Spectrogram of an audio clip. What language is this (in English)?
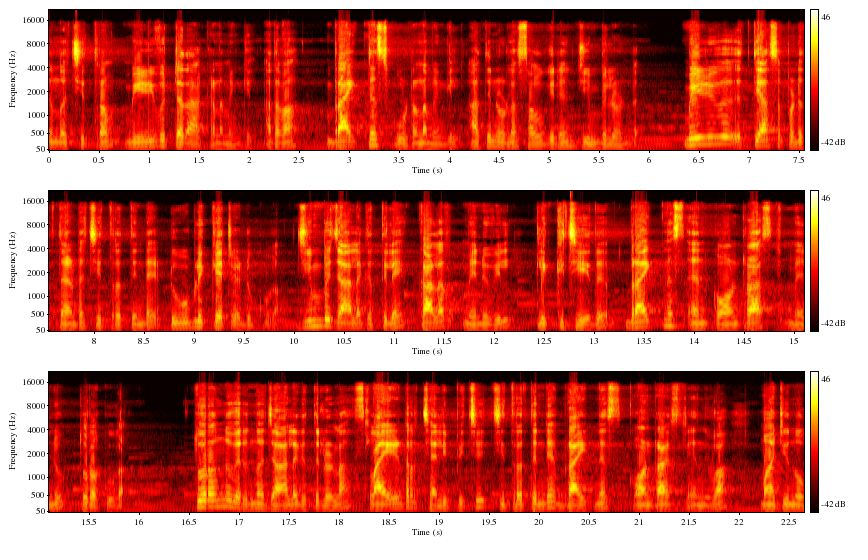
Malayalam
